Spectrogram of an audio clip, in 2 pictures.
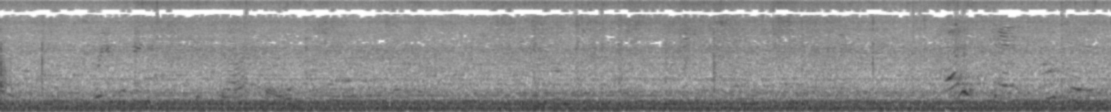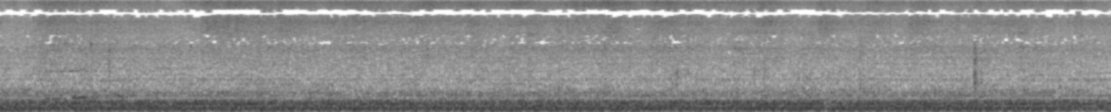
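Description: Busy teppanyaki-grill ambience: a steady low fan drone and the chatter of diners, with food sizzling on the hot steel griddle.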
